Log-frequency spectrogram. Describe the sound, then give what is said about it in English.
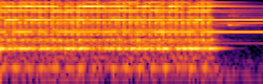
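A red telephone rings with a bright, continuous bell trill that runs loudly for about a second and a half, then cuts off abruptly, leaving a faint ringing tail. No voices. “Damn it, it's the red phone again.”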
